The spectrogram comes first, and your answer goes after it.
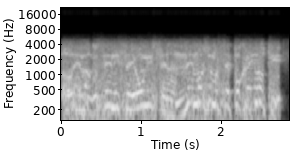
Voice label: voice message left track knocked down, crew tanks serbian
